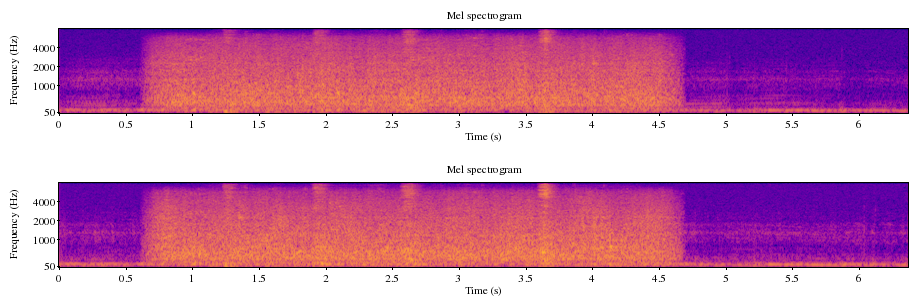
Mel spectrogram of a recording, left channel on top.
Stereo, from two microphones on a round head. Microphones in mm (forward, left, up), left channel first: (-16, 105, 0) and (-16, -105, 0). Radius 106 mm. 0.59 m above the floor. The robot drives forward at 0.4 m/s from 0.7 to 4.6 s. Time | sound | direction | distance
1.1 | chopping | 25° right (ahead or behind) | 3 m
